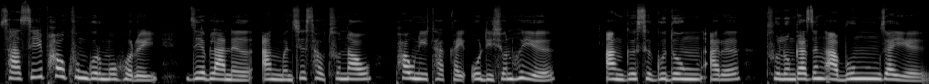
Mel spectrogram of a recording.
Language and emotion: Bodo, happy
